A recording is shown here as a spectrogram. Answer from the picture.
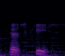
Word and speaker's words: Cascais: nice this is the international sailing federation on cashquiche now we know how to say it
